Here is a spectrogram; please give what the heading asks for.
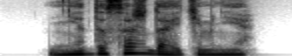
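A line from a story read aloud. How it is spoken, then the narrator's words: Quiet warning. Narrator (Russian): тихо предупредил Фойл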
